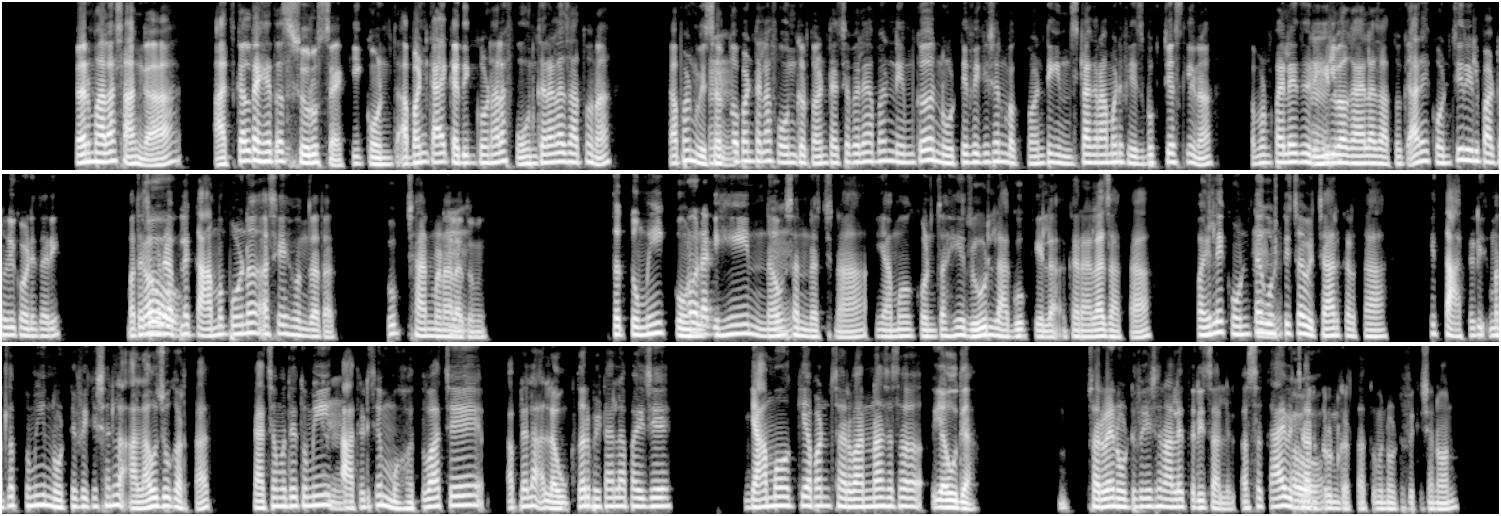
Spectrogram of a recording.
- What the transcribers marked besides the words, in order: tapping; other background noise; in English: "अलाउ"
- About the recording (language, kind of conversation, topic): Marathi, podcast, सूचना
